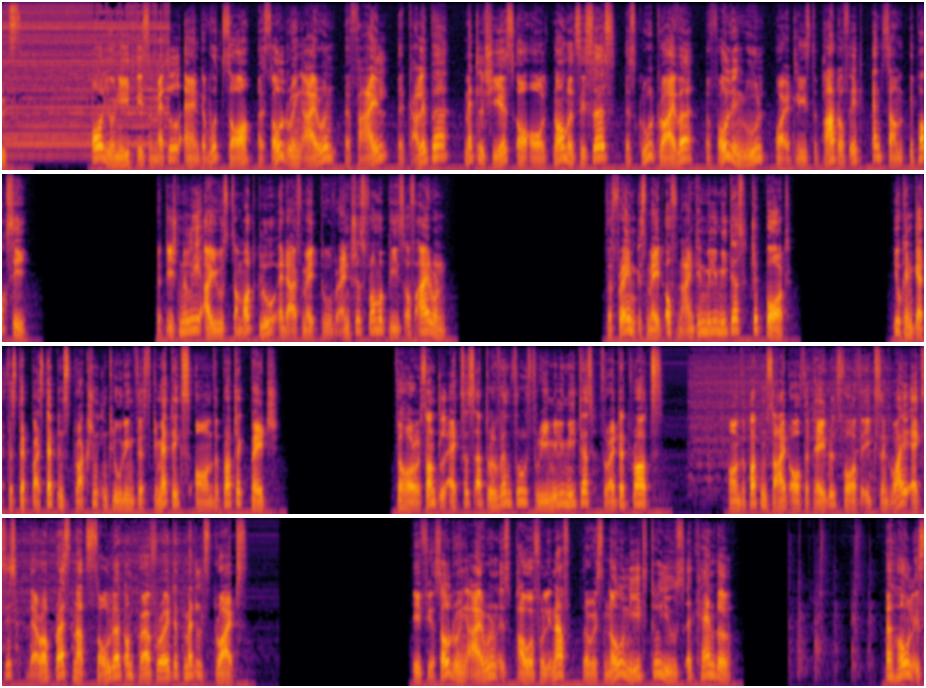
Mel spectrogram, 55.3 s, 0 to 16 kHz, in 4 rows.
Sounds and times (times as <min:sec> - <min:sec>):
Speech: 0:00.0 - 0:00.2, 0:01.4 - 0:14.2, 0:16.2 - 0:20.6, 0:22.9 - 0:25.7, 0:27.2 - 0:31.9, 0:33.6 - 0:37.6, 0:38.6 - 0:45.2, 0:47.7 - 0:52.5, 0:54.8 - 0:55.3.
